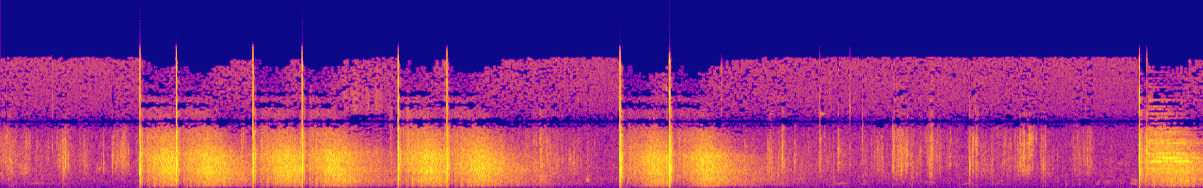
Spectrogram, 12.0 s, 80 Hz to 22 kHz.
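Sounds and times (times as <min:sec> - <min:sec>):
handgun shots with echo: 0:11.4 - 0:12.0.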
